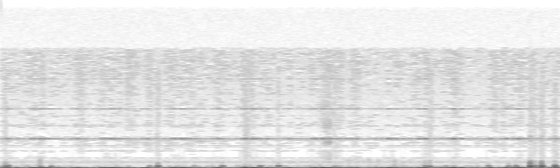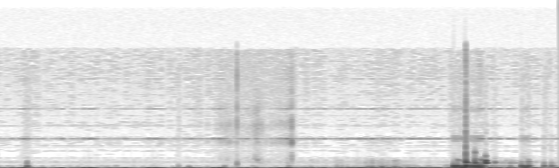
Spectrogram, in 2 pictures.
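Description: Soft low gurgles and bubbling pops from the belly with a faint steady hum behind; ordinary stomach sounds.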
